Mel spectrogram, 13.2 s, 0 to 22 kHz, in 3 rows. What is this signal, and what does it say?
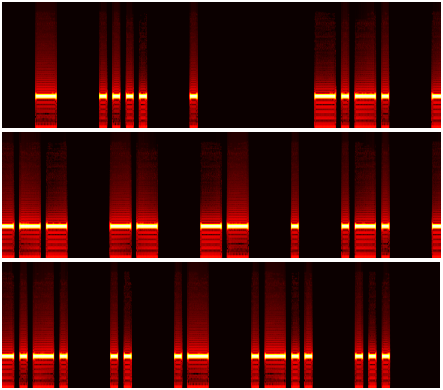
Morse code, heard as a keyed tone, about 18 wpm, spaced as for 12 wpm, 1000 Hz. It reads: THE COMMERCIALS
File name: qotdfiles / 12wpm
